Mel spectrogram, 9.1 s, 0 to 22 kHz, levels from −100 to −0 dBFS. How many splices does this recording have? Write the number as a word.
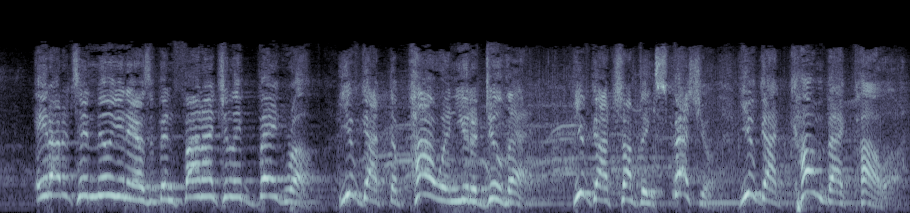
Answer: one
